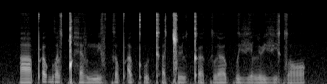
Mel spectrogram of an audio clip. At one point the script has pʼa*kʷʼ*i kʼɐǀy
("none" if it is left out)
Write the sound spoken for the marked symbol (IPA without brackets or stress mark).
kʷʼ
